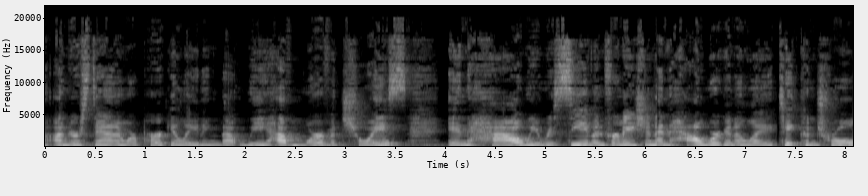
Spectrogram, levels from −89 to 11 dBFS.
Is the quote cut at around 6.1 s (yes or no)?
yes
